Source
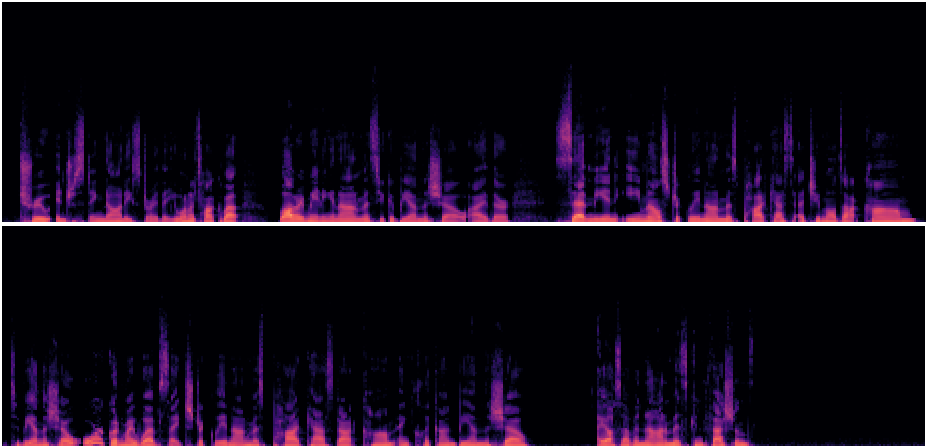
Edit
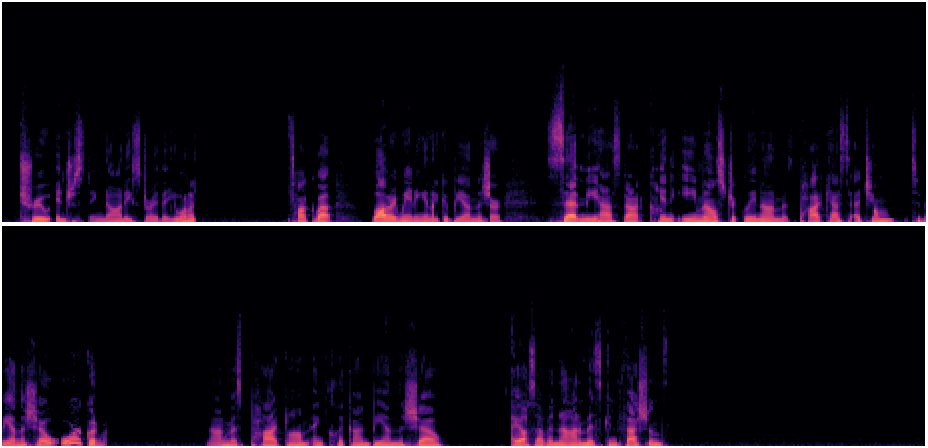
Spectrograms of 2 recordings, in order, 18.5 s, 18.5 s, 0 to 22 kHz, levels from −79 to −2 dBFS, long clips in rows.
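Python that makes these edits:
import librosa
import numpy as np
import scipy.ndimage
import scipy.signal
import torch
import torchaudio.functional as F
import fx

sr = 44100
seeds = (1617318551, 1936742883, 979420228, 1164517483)

y = fx.edit(x, sr, fx.fade_in_from(start_s=0.78, length_s=0.51, floor_db=-14.5),
    fx.insert_room_tone(at_s=1.92, length_s=0.93),
    fx.cut(start_s=3.38, length_s=0.39),
    fx.cut(start_s=4.33, length_s=0.62),
    fx.fade_out_span(start_s=7.09, length_s=0.26),
    fx.cut(start_s=8.15, length_s=0.78),
    fx.room_tone_fill(start_s=10.41, length_s=1.15, crossfade_s=0.16),
    fx.move(start_s=12.3, length_s=0.64, to_s=6.02), tone=tone)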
